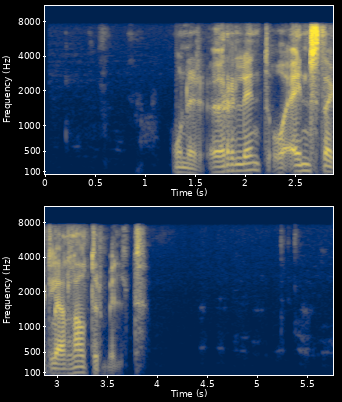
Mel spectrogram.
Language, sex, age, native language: Icelandic, male, 40-49, Icelandic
